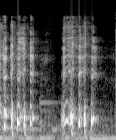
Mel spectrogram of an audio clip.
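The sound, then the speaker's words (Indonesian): Strained, choking coughs of a little ostrich choking on jelly come in two quick bursts of several hacks each, separated by a short pause. They are fairly loud, with a voiced, acted-out quality. “Aduh, burung unta kecil tersedak agar-agar.”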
